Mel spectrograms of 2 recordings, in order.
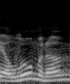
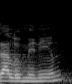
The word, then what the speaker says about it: aluminium: and some say Nissan we say aluminum in the UK says aluminium we say elevator others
